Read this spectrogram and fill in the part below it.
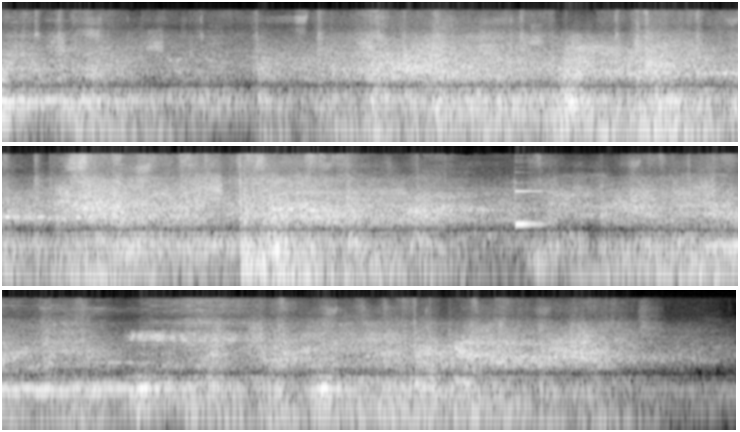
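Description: Magic spells crackle and whoosh in rapid bursts.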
